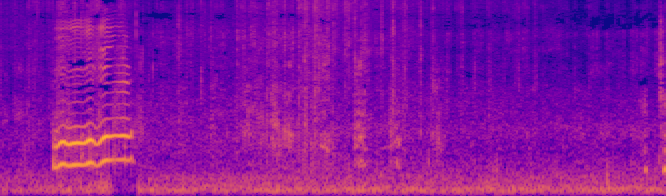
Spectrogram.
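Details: Overjoyed at grandfather's return home, Mango, a male English Golden Retriever with a white-cream coat, gives one short high whine that climbs in pitch, followed by faint household background.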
